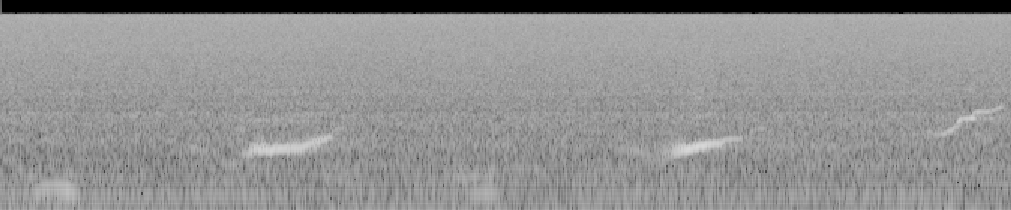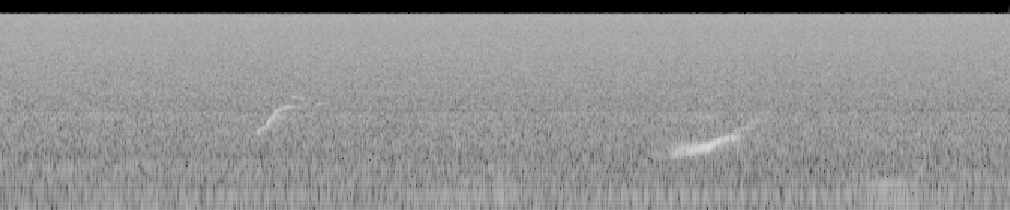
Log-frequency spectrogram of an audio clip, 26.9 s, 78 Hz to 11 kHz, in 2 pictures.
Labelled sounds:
13.0	13.4	humpback whale, 0.80 to 0.99 kHz
17.1	17.4	humpback whale, 0.80 to 0.93 kHz

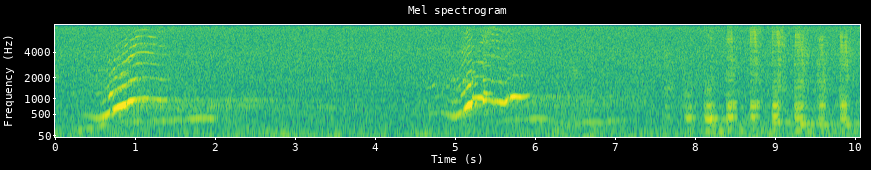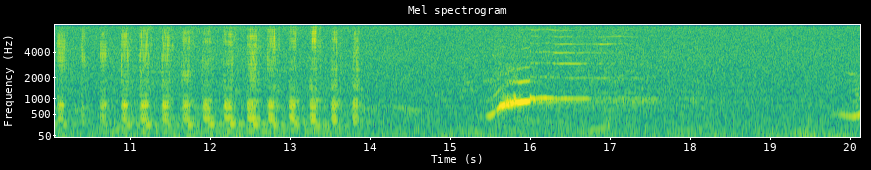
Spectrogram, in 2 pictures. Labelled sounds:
0.6	1.4	humpback whale, 0.80 to 6.1 kHz
5.1	6.0	humpback whale, 0.80 to 5.6 kHz
15.6	17.4	humpback whale, 0.80 to 7.2 kHz

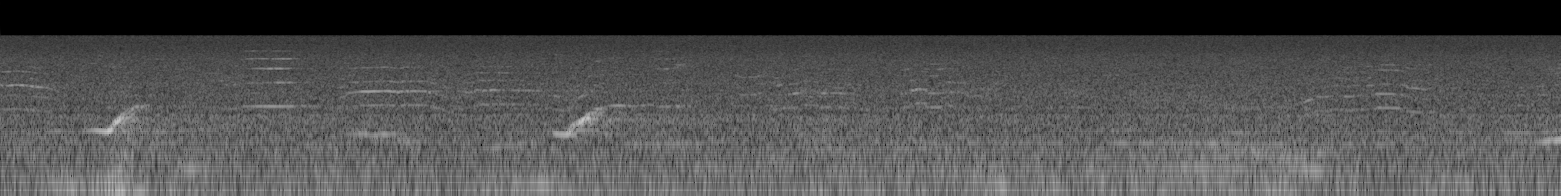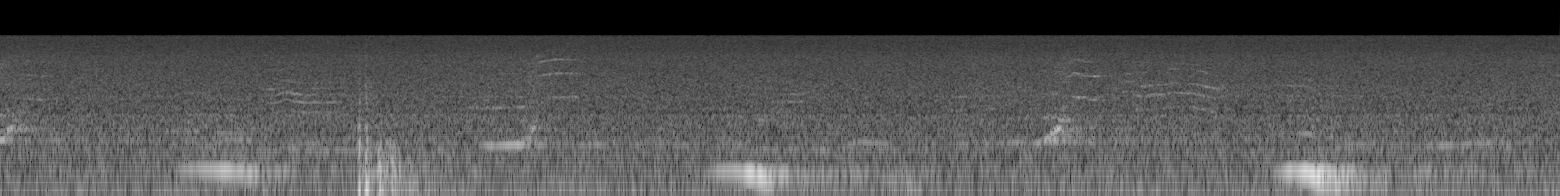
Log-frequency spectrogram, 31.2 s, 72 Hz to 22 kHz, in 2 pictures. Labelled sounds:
0.0	0.6	humpback whale, 1.5 to 2.8 kHz
1.2	1.5	humpback whale, 0.80 to 1.1 kHz
2.4	4.2	humpback whale, 0.93 to 5.0 kHz
4.8	5.0	humpback whale, 1.5 to 1.7 kHz
6.1	6.8	humpback whale, 0.96 to 3.1 kHz
7.3	7.6	humpback whale, 2.3 to 2.5 kHz
9.1	9.5	humpback whale, 0.93 to 1.7 kHz
13.7	14.3	humpback whale, 0.90 to 3.0 kHz
18.4	18.8	humpback whale, 1.1 to 1.6 kHz
21.0	21.4	humpback whale, 1.2 to 3.9 kHz
26.3	27.9	humpback whale, 1.2 to 2.7 kHz

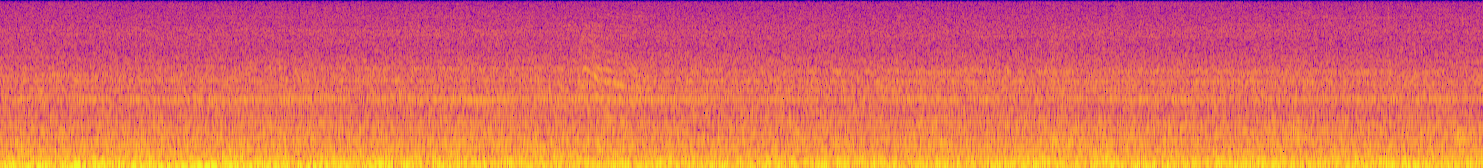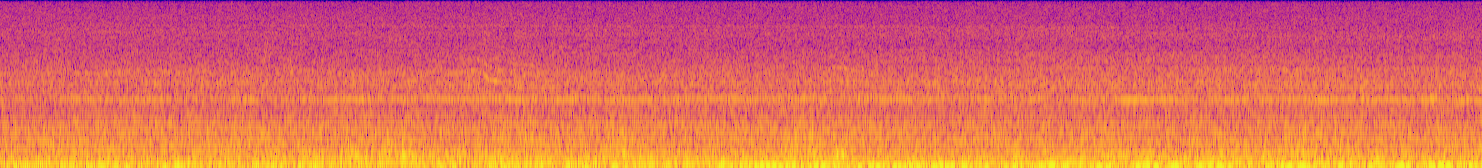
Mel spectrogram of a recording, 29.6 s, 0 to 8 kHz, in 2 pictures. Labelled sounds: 5.6	6.4	killer whale, Bigg's (transient), 0.85 to 5.0 kHz

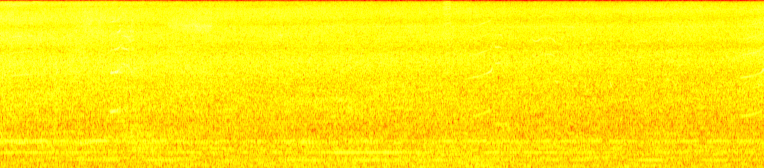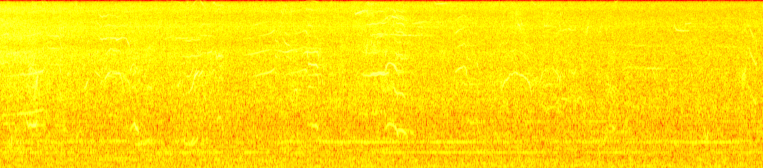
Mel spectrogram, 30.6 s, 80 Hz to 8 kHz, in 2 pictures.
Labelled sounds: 2.1	2.8	killer whale, southern resident, 0.59 to 5.5 kHz
9.4	10.1	killer whale, southern resident, 1.0 to 4.3 kHz
17.1	18.1	killer whale, southern resident, 0.54 to 7.9 kHz
18.8	19.8	killer whale, southern resident, 0.47 to 4.2 kHz
20.3	21.7	killer whale, southern resident, 0.81 to 5.0 kHz
24.3	24.8	killer whale, southern resident, 1.7 to 5.6 kHz
25.2	26.6	killer whale, southern resident, 1.1 to 3.0 kHz
28.7	29.1	killer whale, southern resident, 4.5 to 6.1 kHz

